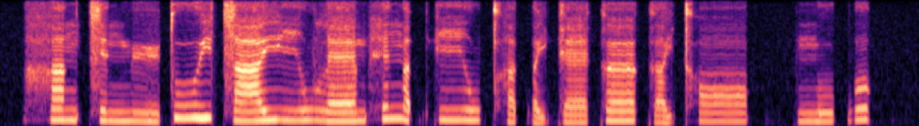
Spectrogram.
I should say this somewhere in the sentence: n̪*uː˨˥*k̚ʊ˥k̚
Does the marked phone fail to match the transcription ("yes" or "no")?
yes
